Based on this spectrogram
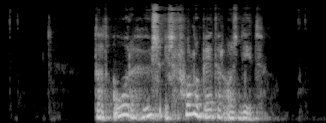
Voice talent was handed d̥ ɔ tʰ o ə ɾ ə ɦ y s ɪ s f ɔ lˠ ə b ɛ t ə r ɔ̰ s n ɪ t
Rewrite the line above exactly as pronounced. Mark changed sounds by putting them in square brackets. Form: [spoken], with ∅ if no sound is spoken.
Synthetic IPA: d̥ ɔ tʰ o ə ɾ ə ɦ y s ɪ s f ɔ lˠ ə b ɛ t ə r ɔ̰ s [d] ɪ t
